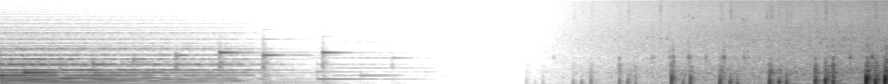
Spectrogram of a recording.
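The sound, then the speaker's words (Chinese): Horse hooves clip-clopping as a horse is ridden through farmland. A quiet, steady run of many hoof strikes builds in loudness. Before it, sustained musical tones fade out and a stretch of silence follows. “孔宝此时正骑着马穿过农田”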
